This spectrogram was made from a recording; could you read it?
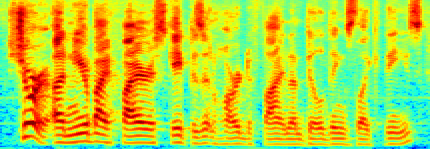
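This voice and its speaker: A man with a medium-pitched voice narrates a tabletop roleplaying game as its storyteller. His delivery is animated and conversational, improvised as he guides the players. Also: fairly quick.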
